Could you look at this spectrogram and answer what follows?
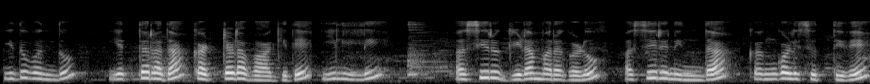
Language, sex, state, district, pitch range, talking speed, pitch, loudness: Kannada, female, Karnataka, Mysore, 230-275 Hz, 60 wpm, 250 Hz, -17 LUFS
